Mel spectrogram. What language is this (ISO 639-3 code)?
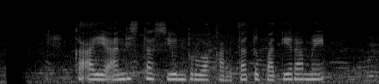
sun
